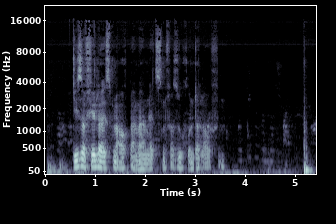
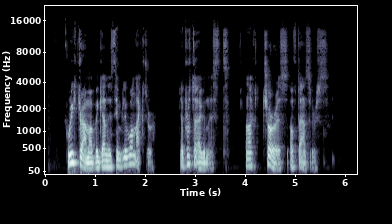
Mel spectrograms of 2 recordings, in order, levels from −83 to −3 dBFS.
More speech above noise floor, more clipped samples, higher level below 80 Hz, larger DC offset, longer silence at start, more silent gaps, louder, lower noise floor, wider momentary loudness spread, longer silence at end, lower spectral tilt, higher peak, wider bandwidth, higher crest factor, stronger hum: second, 29 dB vs 45 dB; neither; first, -40 dBFS vs -58 dBFS; neither; second, 0.05 s vs 0.45 s; neither; second, -26 LUFS vs -19 LUFS; second, -54 dBFS vs -64 dBFS; about the same, 21 LU vs 19 LU; second, 0 s vs 0.65 s; second, -5 dB/octave vs -6.5 dB/octave; second, -6 dBFS vs -2 dBFS; first, 16.5 kHz vs 14 kHz; about the same, 20 dB vs 18 dB; neither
